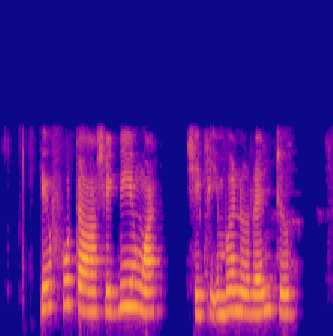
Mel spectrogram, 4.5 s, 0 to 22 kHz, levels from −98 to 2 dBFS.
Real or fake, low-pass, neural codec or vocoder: real; 5.4 kHz; none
